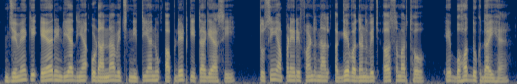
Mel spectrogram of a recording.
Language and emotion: Punjabi, sad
